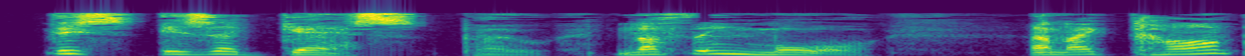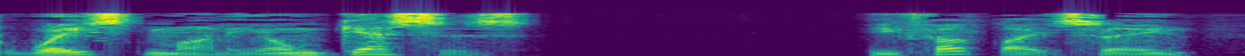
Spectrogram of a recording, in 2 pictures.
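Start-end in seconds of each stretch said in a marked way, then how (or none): 0.1-4.4 raised, higher angry voice. Acted. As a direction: push back on him hard. Boss rebukes Poe's guess.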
